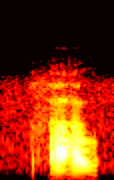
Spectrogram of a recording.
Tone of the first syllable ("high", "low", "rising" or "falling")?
low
